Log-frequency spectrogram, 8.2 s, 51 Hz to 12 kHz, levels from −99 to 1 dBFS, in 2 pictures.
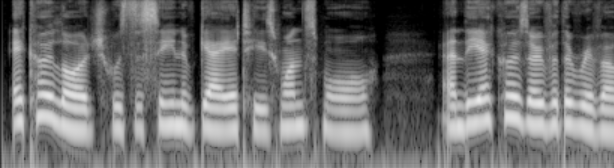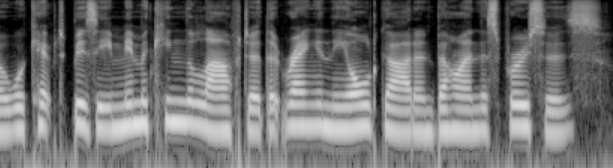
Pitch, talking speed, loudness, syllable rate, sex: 190 Hz, 220 wpm, -18 LUFS, 5.9 syllables/s, female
